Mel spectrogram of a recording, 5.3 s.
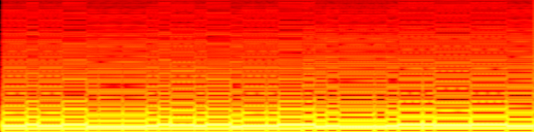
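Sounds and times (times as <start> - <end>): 
ringtone: 0.2 - 5.2.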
